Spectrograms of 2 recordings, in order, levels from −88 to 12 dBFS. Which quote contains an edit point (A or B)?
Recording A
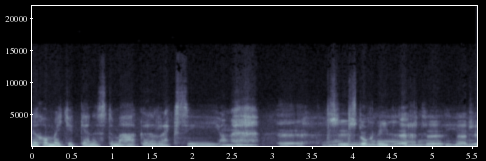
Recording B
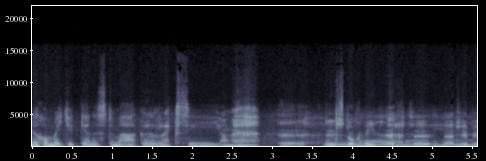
B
